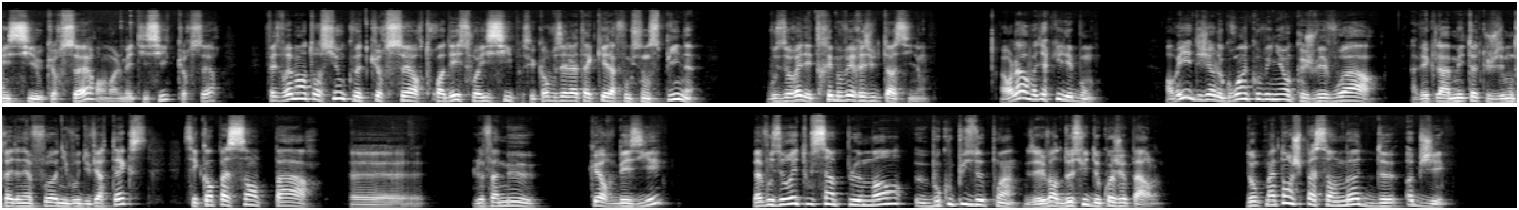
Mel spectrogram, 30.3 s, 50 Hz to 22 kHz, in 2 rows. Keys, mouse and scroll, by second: 1.2 click, 6.3-13.3 middle drag, 19.1 shift+a, 27.9 Tab.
